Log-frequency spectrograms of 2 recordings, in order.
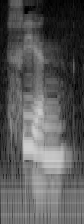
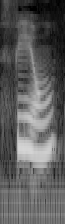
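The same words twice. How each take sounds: First: It is said with the final n fully sounded. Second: It is said French-style, the final n left nasal. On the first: The speaker calls it right. "I'd pronounce the N" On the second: The speaker calls it wrong. "I don't know why I went French there"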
